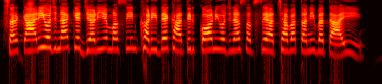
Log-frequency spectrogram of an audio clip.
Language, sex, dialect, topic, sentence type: Bhojpuri, female, Northern, agriculture, question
